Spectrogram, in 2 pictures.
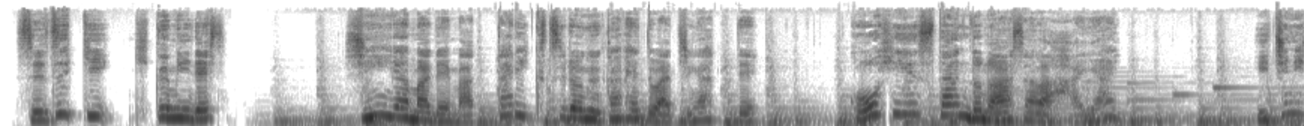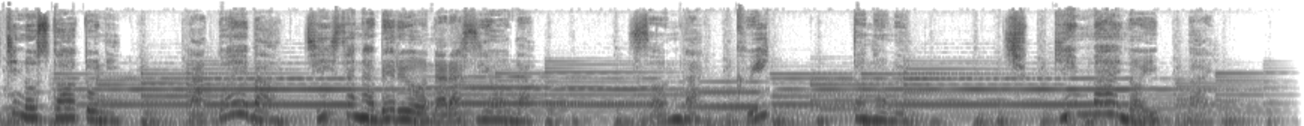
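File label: female tv narration, English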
